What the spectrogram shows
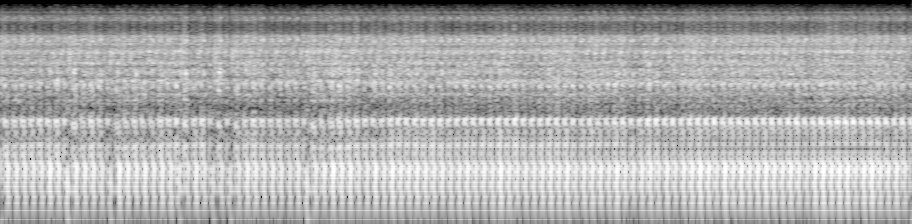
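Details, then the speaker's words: Small water-pump rig engine, cold start with choke on, after fitting an exhaust tip: fast, harsh, throaty chuffing at about four beats a second. Owner suspects a head gasket leak, smoke from the head, making it throatier. "I think a head gasket leak right around here. I keep seeing smoke coming out of here. Almost sounds like that makes it throatier."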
